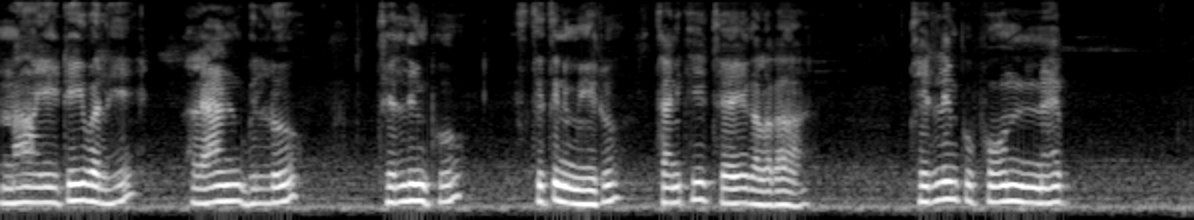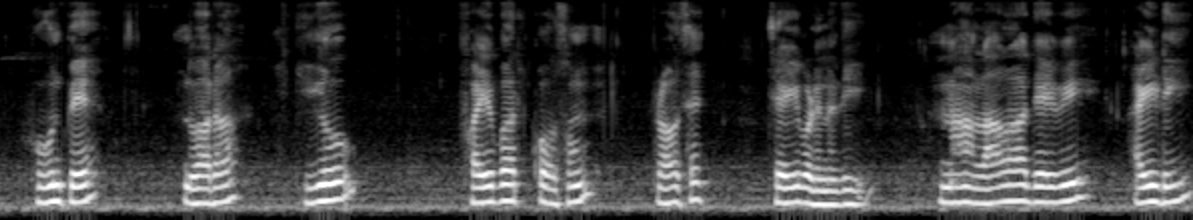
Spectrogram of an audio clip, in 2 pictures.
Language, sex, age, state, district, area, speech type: Telugu, male, 60+, Andhra Pradesh, N T Rama Rao, urban, read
